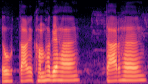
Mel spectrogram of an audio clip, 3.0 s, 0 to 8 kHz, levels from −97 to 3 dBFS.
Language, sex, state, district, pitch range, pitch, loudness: Hindi, male, Jharkhand, Palamu, 140-155 Hz, 150 Hz, -15 LUFS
